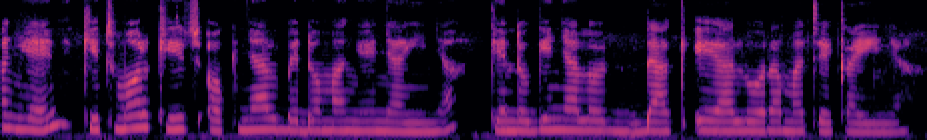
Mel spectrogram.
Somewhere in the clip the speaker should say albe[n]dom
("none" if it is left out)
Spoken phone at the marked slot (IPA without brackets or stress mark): none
